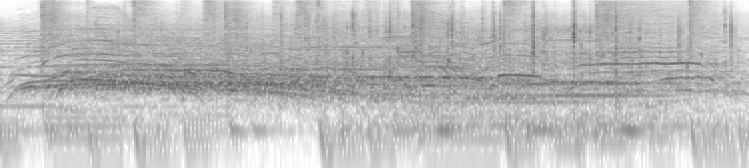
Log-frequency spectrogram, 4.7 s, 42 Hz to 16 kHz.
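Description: A packed live audience at Nintendo Live 2024 in Sydney, a Splatoon 3 championship event, cheering and whooping continuously at close range, with a loud, dense roar of voices sustained throughout.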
